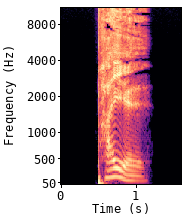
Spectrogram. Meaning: singular imperative of peilen
- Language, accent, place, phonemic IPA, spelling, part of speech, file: German, Germany, Berlin, /paɪl/, peil, verb, De-peil.ogg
